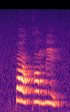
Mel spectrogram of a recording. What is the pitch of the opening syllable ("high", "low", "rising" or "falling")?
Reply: falling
